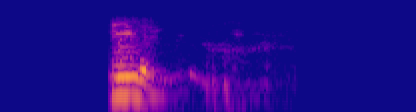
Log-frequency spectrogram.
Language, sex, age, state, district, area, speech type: Dogri, female, 60+, Jammu and Kashmir, Reasi, rural, conversation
